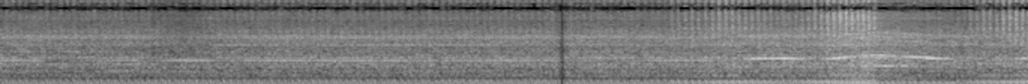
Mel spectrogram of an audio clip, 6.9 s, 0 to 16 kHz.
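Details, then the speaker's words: NPS 5500 inverter generator outside RV, one 15,000 BTU air conditioner switched on, ramped to about 40% throttle: steady low drone with mild lift in speed as load comes on, smooth, no knocks; normal running under load. "You can hear it. You know, that's one air conditioner running. It's ramped up probably about 40% throttle. So it's definitely a difference."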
